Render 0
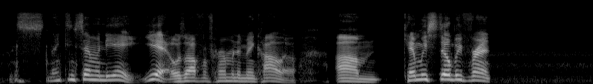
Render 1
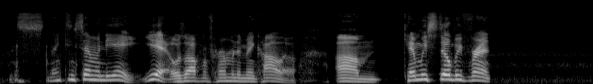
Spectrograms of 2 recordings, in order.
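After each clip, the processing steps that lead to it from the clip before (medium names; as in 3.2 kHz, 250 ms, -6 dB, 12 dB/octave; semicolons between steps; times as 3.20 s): tone controls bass +1 dB, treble -3 dB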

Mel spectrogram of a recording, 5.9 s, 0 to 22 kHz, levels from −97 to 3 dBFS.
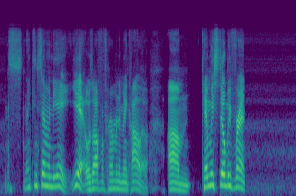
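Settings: no audible change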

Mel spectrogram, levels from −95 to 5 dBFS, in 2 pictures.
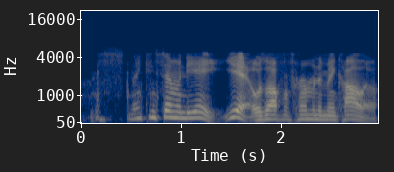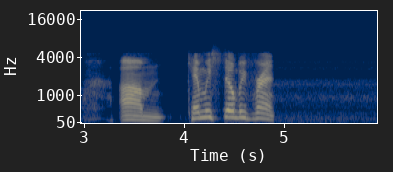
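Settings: rippled Chebyshev low-pass 4.6 kHz, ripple 6 dB; trim -7.5 dB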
